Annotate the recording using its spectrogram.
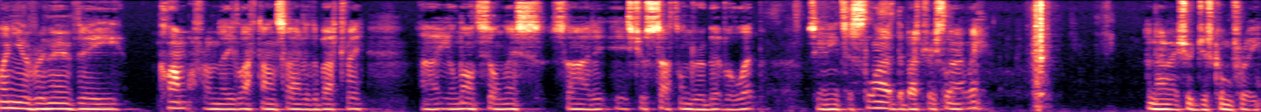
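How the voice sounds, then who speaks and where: A man's somewhat breathy, dark and mellow voice at a fairly high pitch, moderate in pace, flat and monotone, broken by long, frequent pauses. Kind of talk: DIY car repair tutorial.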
